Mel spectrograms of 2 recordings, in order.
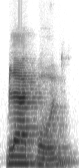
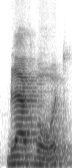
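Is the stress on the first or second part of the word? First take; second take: first; first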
